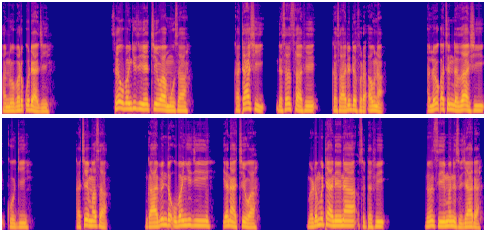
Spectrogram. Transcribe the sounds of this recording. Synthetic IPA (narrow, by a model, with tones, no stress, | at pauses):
ʔa˨noː˨bɐ˦rkʷʼʊ˦daː˨d͡ʒeː˦ | sa˦jʔʊ˨bɐ˦ŋɡʲɪ˦d͡ʒiː˨jaː˦t͡ʃeː˦˨waː˦muː˦s̬aː˦ | ka˨taː˦ʃi˨ | da˨s̬ɐ˦nsaː˨ɸe˦ | ka˨saː˨du˦da˨ɸɪ˨ɾʔa˦wnaː˨ | ʔa˨loː˦kɐ˨t͡ʃɪ˦nda˨zaː˦ʔa˨ʃ̬i˦kʷoː˨ɡʲiː˦ | ka˨t͡ʃeː˦˨mɐ˦s̬a˨ | ɡaː˨ʔa˨bɪ˦nda˨ʔʊ˨bɐ˦ŋɡʲɪ˦d͡ʒiː˨ | jɐ˦naː˨t͡ʃeː˦˨waː˨ | bɐ˨ɽi˦mːʊ˦taː˨neː˦naː˦su˨tɐ˨ɸi˦ | dɔ˦nsu˨ji˦mɐ˦ni˨s̬u˨d͡ʒaː˦da˨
